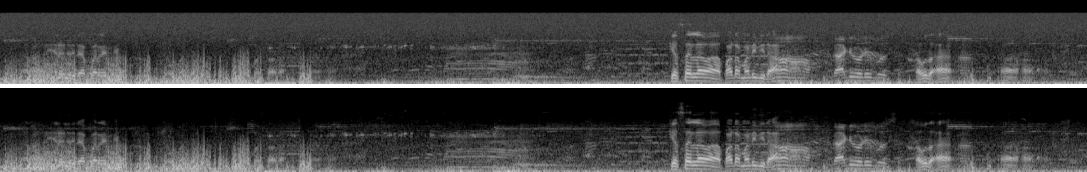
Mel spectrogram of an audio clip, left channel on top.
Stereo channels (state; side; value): noise; left; hiss, 15 dB below the sound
